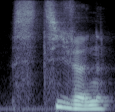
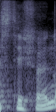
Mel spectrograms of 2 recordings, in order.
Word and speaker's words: Stephen: une exception pour laquelle on prononce le ph v c'est steven pour stephen enfin c'est à dire que ça s'écrit stephen mais on ne prononce pas stephen on prononce steven et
